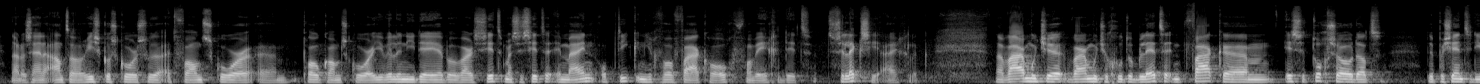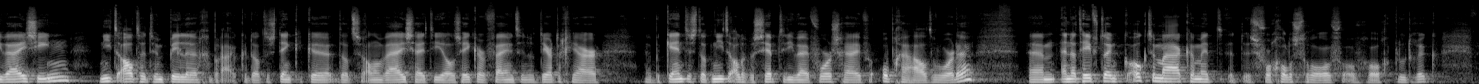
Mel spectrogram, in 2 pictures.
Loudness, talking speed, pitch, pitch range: -18 LUFS, 215 wpm, 115 Hz, 105-125 Hz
